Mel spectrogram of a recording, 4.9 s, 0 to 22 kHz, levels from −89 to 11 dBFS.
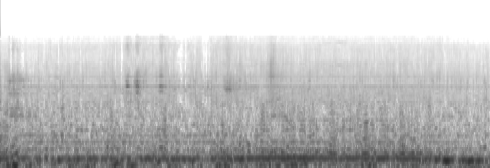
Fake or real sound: fake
